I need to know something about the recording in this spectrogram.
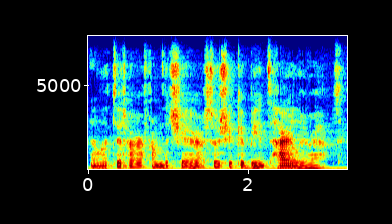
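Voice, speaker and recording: A man's voice: sits low, steady tone, moderate pace, fairly bright tone, muffled recording. A man giving a dramatic reading of a story, narrating in the first person. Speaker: amateur fan fiction reader.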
